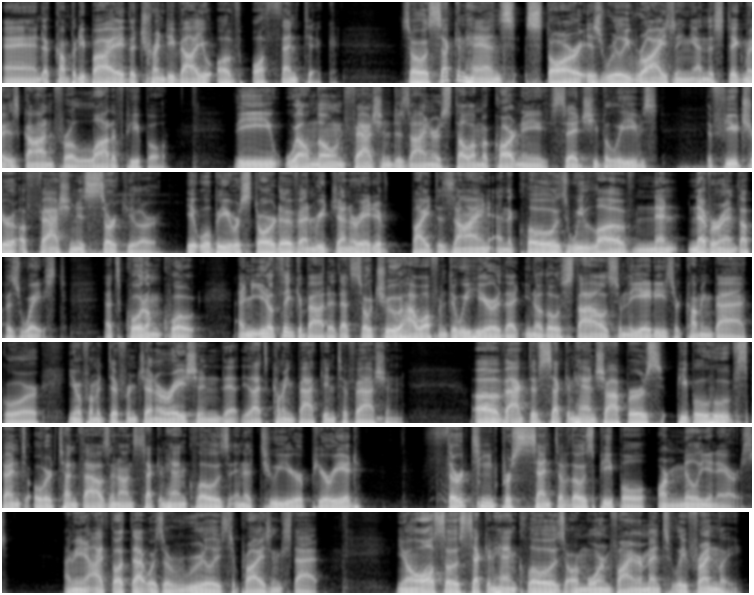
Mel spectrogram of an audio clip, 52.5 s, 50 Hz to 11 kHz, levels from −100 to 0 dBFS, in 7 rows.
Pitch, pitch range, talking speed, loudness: 80 Hz, 75-90 Hz, 160 wpm, -24 LUFS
